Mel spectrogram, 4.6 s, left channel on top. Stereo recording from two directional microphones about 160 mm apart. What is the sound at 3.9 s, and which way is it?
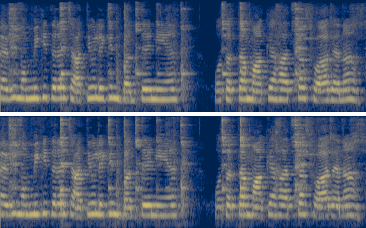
Speech, 75° left (ahead or behind).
